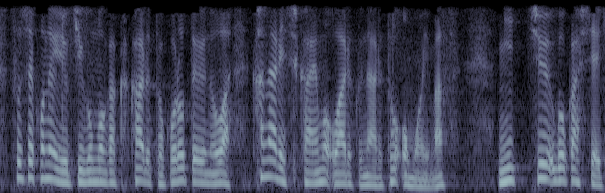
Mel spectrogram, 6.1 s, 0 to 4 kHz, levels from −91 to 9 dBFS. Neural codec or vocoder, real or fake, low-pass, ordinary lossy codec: none; real; 3.6 kHz; MP3, 32 kbps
